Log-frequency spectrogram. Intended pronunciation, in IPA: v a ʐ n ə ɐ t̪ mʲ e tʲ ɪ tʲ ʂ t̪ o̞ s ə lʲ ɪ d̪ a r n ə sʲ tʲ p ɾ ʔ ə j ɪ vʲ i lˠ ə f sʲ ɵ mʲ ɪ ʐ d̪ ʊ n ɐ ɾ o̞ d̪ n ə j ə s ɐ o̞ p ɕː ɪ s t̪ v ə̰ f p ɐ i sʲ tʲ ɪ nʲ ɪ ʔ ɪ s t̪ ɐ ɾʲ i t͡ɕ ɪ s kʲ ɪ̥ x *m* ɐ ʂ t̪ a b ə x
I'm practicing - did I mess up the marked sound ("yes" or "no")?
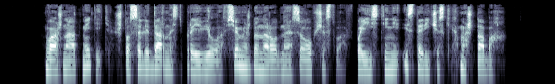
no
